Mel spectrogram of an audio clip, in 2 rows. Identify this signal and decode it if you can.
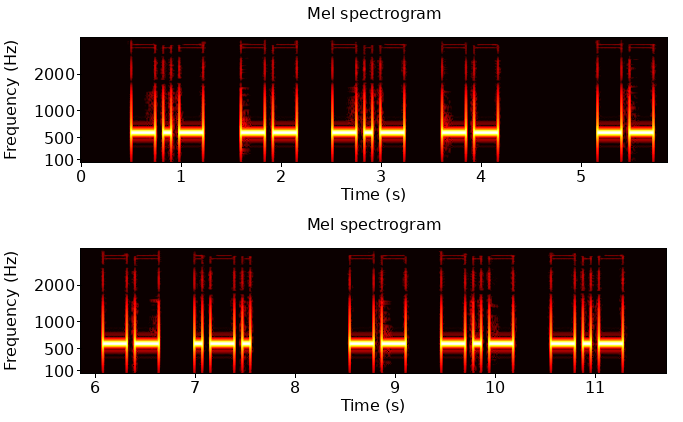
Morse code, heard as a keyed tone, about 15 wpm, spaced as for 13 wpm, 600 Hz. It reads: KMKM MMR MKK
